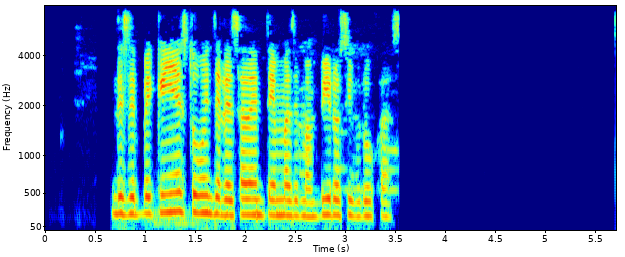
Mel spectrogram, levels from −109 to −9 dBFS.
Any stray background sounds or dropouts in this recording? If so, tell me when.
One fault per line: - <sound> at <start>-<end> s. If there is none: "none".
none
